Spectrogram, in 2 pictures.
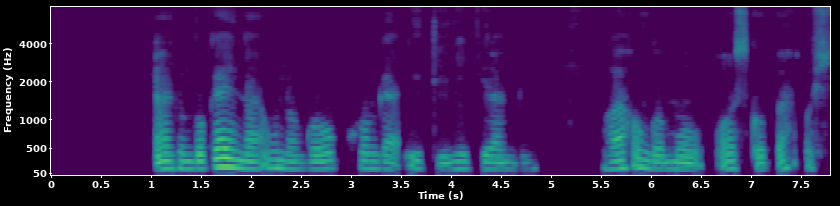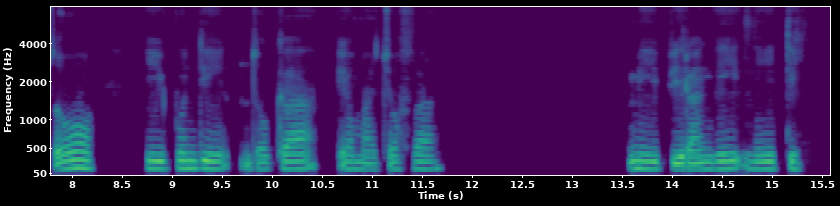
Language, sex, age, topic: Oshiwambo, male, 18-24, finance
